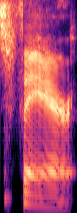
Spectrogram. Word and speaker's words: fare: And he says, how much is the bus fare? Excellent. Yeah, the word fare. Now, it's a homophone because it sounds like the word feria, fair, right?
